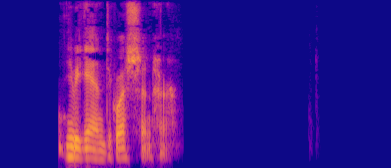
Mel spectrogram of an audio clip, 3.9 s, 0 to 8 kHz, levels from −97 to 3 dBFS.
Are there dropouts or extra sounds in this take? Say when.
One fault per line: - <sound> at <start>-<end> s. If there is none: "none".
none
